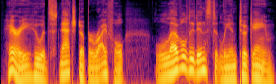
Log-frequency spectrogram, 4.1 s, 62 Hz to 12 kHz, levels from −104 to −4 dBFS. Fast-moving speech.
No: average, 190 wpm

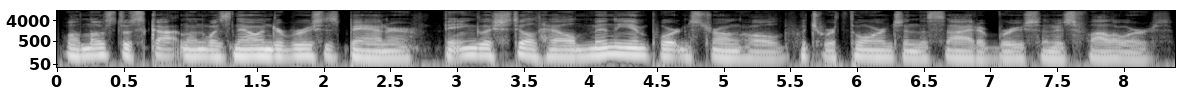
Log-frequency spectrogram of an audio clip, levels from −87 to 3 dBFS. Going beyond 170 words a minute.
Yes: average, 195 wpm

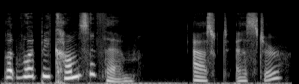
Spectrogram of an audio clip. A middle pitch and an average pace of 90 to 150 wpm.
No: very high, 255 Hz; average, 140 wpm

